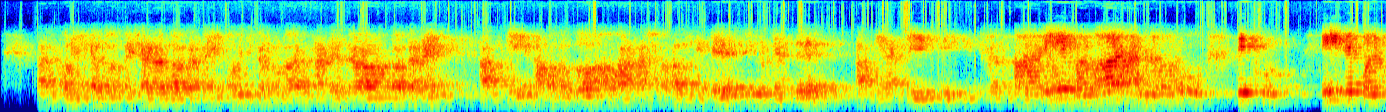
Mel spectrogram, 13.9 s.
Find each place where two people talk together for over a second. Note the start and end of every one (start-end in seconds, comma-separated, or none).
10.2-11.7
